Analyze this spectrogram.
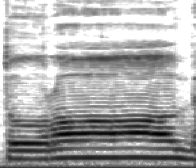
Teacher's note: را پر کڑا زبر ہونے کی وجہ سے را کو ایک الف کی مقدار کھینچیں گے بھی اور را کو موٹا بھی کر کے پڑھیں گے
